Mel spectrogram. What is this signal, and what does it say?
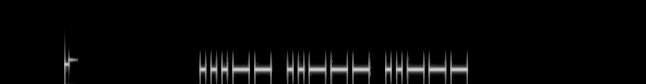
Morse code, heard as a keyed tone, about 22 wpm, 700 Hz. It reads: 322
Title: Numbers - 3-Digit 22wpm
